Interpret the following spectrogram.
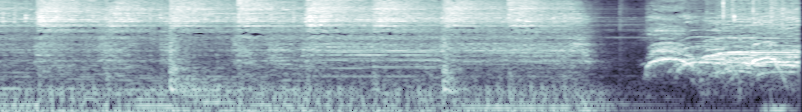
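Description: Live heavy band playing at full volume, with pounding drums and crash cymbals driving the guitars. About six seconds in the music drops out briefly, then wavering, bending tones ring out over a low hum.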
